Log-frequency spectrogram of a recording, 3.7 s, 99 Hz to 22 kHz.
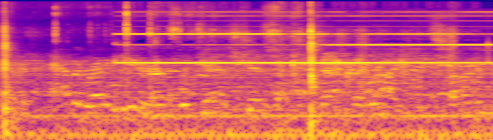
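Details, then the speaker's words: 2013 Subaru Forester engine harness, multimeter continuity test on ignition coil signal wire: steady unbroken high beep, reads zero; wire intact with no break. "I'm touching and I'm touching and you hear the you hear the tone and you see the zero come on there we go okay that means that this wire runs through this harness to that that means that there is no break in that wire"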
